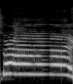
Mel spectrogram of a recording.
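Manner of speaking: high, sustained mock scream; imitated jumping scream. Imitating her friend going off the jump, high mock scream.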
